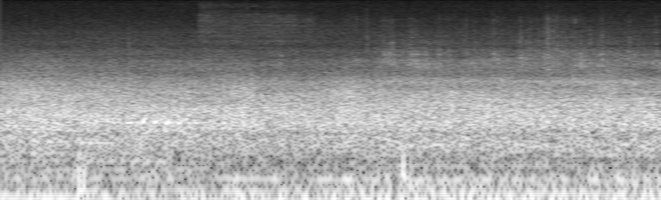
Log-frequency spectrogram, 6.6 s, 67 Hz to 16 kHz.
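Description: Approaching diesel freight train, led by a Canadian Pacific GE ES44AC locomotive: a steady low engine drone over a continuous rumble.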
